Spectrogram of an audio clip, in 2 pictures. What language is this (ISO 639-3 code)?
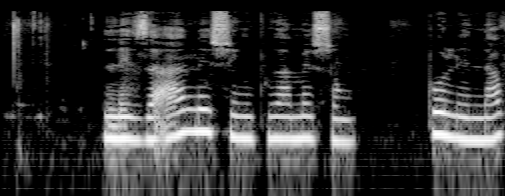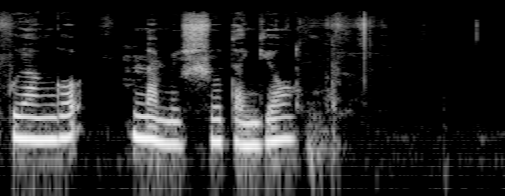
nnh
